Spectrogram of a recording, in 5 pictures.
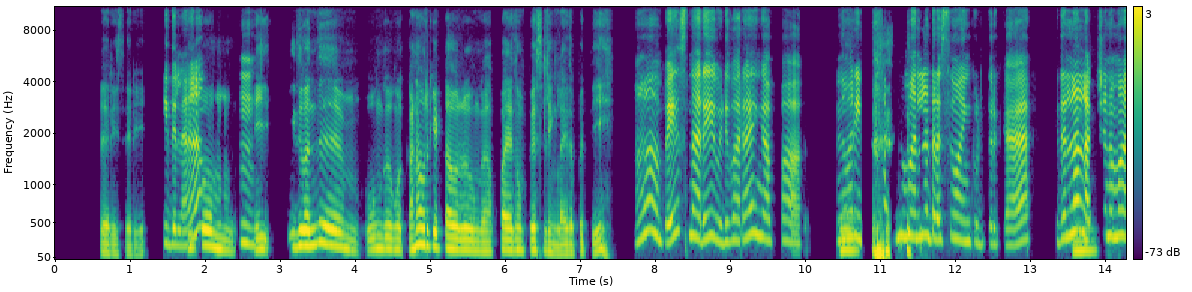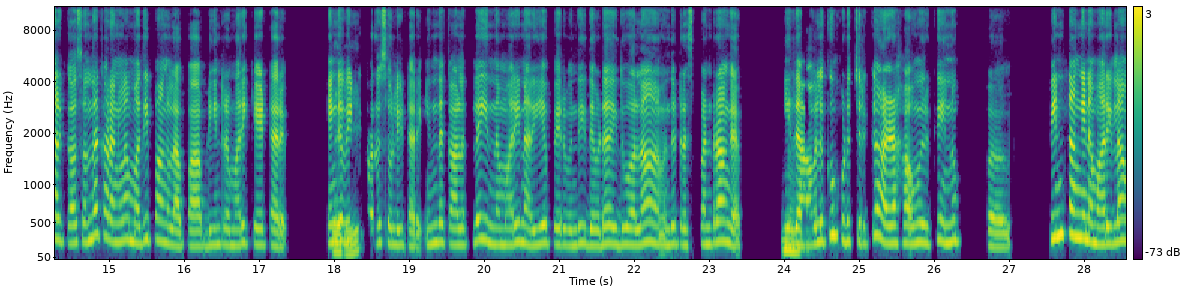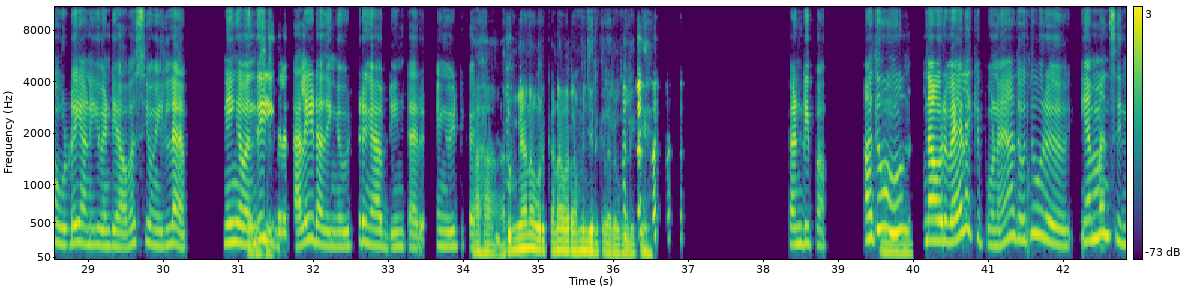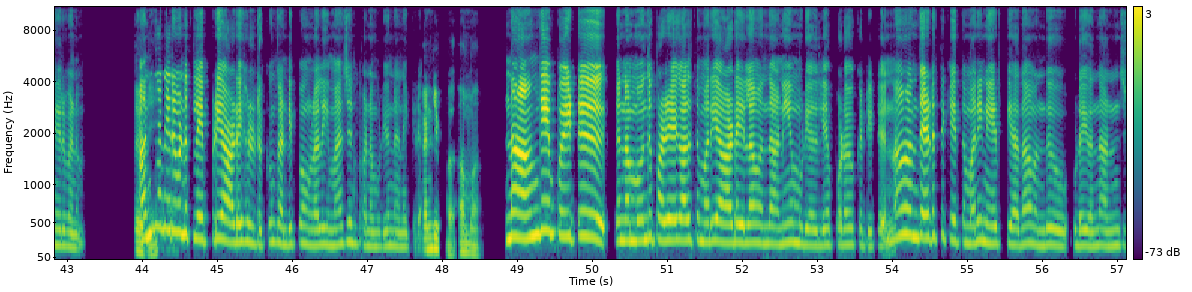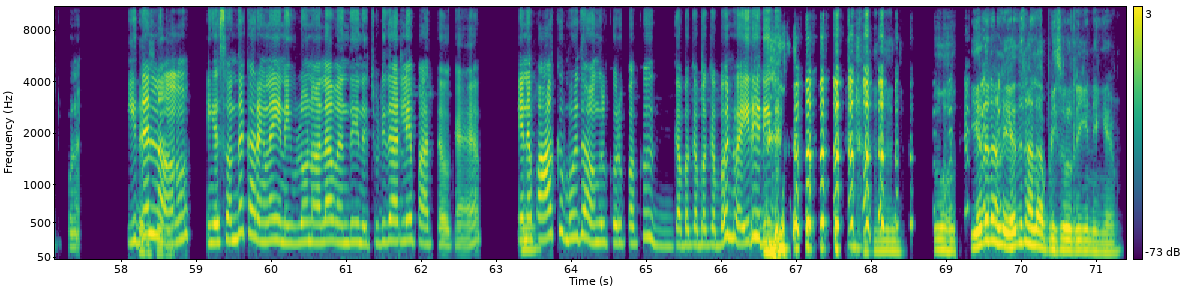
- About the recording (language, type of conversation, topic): Tamil, podcast, புதிய தோற்றம் உங்கள் உறவுகளுக்கு எப்படி பாதிப்பு கொடுத்தது?
- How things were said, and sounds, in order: other noise; laugh; other background noise; laugh; horn; laugh; laugh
